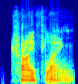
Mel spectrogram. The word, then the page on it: trifling: American English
